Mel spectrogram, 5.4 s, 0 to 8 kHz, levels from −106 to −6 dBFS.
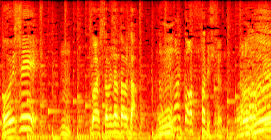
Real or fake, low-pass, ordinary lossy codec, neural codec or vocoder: real; none; none; none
